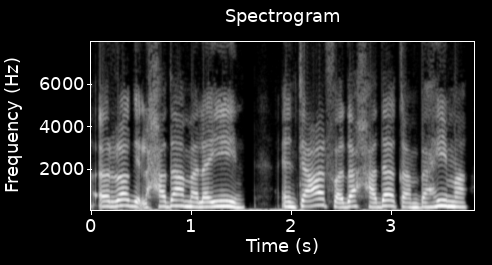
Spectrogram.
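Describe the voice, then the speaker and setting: A woman voicing a greedy, sharp-tongued middle-aged stepmother who scolds and bosses people around. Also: a little high, steady tone, quick pace, clear, resonant tone, dry recording, clean studio sound, lightly acted. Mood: scolding. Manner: scolding and bossy.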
